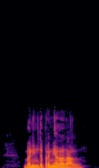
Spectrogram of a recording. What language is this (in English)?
Catalan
